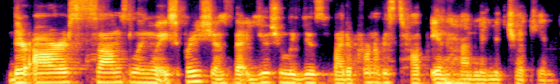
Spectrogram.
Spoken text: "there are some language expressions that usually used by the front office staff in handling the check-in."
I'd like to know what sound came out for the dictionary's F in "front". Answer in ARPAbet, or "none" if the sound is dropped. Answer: P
